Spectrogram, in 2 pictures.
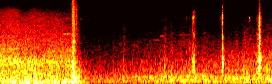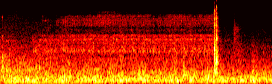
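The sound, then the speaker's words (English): Muffled ambience inside a car parked under the S-Bahn railway bridge on Schönhauser Allee: a steady low rumble of traffic or a passing train outside, a solid door thump near the start, scattered small clicks, and a faint high whine later. “towards the end of her operation, they had to meet very quickly in a car under the S-Bahn bridge on Schönhauser Allee.”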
